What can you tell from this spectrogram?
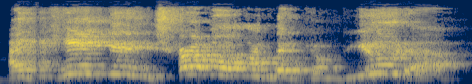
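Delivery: very high, animated outburst; high-pitched protest. Real, not acted. Speaker protesting being watched at the computer, high exclaiming. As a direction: protest in a high, incredulous squeal.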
